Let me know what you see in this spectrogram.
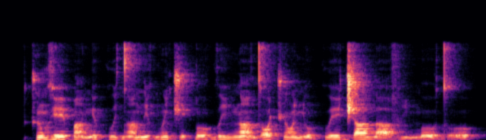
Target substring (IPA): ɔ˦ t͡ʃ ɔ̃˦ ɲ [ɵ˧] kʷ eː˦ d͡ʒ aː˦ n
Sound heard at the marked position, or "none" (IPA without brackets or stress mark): o˧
